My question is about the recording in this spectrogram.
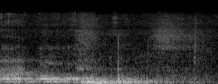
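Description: A man's drawn-out, low hesitation murmur ("e-e-e" / "mmm") held close to a handheld microphone while he searches for a word, fading away near the end.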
